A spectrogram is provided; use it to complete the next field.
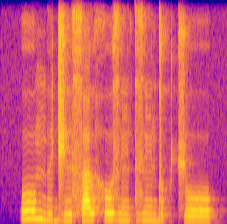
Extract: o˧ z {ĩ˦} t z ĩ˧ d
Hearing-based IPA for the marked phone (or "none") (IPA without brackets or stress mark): ĩ˨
